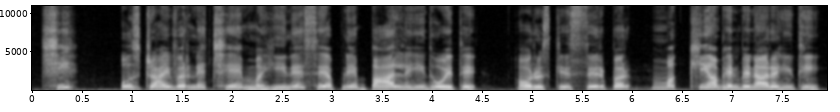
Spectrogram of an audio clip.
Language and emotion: Hindi, disgusted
